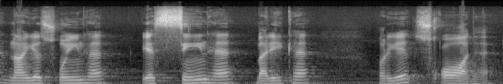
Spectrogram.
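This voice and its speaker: A man teaching Quranic letter pronunciation in an Urdu accent, drilling each sound slowly over and over. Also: mid-range voice, darkish tone. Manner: slow, repeats letters and words for drilling. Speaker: tajweed teacher. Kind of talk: recorded Quranic pronunciation lesson.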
